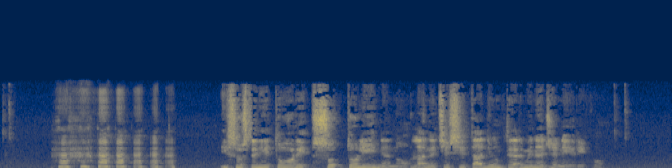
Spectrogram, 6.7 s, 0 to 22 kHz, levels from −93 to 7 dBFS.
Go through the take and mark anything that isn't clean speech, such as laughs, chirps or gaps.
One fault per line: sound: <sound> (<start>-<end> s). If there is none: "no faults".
sound: laugh (0.5-1.8 s)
